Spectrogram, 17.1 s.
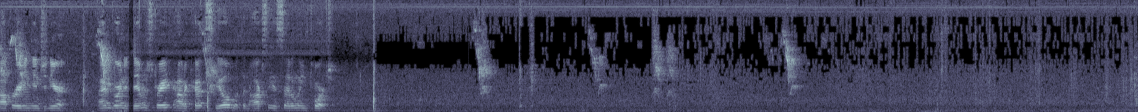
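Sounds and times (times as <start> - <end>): bird calling: 0.0 - 1.9, 2.6 - 3.9, 7.0 - 7.6, 8.7 - 12.8
outdoor background hiss: 0.0 - 17.0.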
